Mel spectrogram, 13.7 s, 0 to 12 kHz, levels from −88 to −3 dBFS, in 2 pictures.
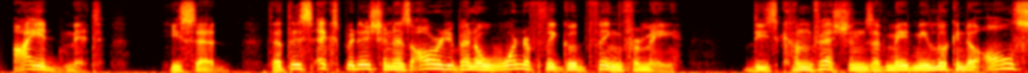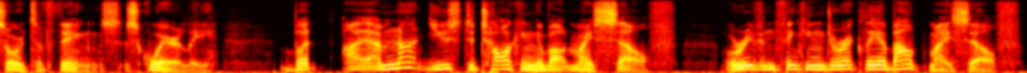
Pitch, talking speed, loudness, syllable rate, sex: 140 Hz, 175 wpm, -19 LUFS, 5.7 syllables/s, male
